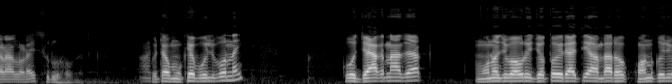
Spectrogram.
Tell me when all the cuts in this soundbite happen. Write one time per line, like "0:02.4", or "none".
0:02.9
